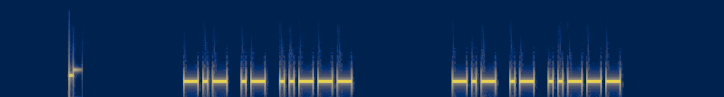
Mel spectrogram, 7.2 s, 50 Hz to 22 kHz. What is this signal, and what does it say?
Morse code, heard as a keyed tone, about 25 wpm, 700 Hz. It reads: KA2 KA2
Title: USA Call Sign Prefixes - Repeated 2x - 25wpm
